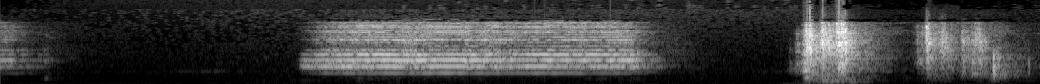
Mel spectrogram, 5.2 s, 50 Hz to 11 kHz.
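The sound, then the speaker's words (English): A doorbell in a plush corridor on a 9th floor gives one steady, buzzing ring lasting nearly two seconds, then silence, followed by two brief clattering bursts. No one speaks. “I take the self-serve elevator to the 9th floor, press the doorbell in the plushy corridor...”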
